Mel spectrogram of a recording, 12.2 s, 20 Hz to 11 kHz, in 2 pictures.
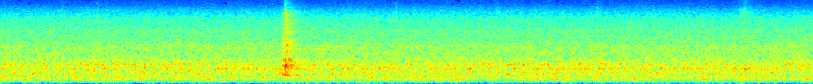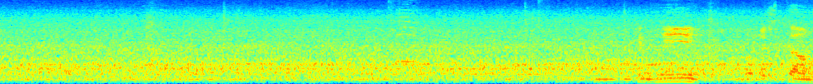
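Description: Cooling fan of a Rossi TC205 inverter TIG welder, switched on and idling, running with a steady hum and faint whine. A single sharp click comes about two seconds in.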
